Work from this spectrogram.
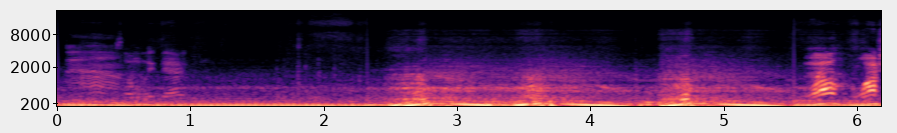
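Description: A Porsche GT4 RS engine revs under partial throttle, rising and falling in several loud, close sweeps over a steady idle rumble while people talk.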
